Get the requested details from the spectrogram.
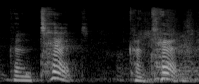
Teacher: And then, content, stressed on the second syllable. So the k is not strongly released.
